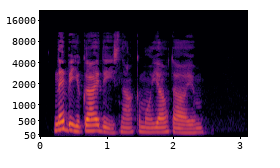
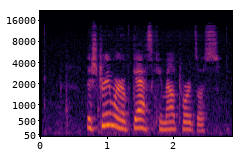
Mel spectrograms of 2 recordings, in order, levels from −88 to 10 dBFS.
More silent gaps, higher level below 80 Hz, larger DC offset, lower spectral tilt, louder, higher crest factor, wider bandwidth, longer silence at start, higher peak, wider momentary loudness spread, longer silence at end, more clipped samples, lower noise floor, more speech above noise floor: neither; second, -82 dBFS vs -70 dBFS; neither; first, -5 dB/octave vs -3.5 dB/octave; second, -29 LUFS vs -26 LUFS; about the same, 18 dB vs 20 dB; second, 11.5 kHz vs 14 kHz; second, 0.2 s vs 0.7 s; second, -12 dBFS vs -8 dBFS; about the same, 11 LU vs 11 LU; first, 0.65 s vs 0.2 s; neither; first, -74 dBFS vs -55 dBFS; first, 45 dB vs 30 dB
